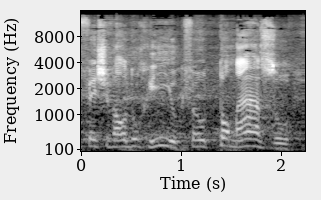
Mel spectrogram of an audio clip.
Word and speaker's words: Tommaso: do rio que eu tommaso ou tomazol né porque é o a forma de pronúncia italiana né então assim ele se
